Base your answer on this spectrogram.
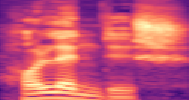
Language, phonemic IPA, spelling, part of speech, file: German, /ˈhɔlɛndɪʃ/, Holländisch, proper noun, De-Holländisch.ogg
- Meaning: 1. Dutch (the Dutch language) 2. Hollandic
